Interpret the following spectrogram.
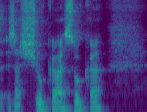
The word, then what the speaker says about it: Ahsoka: My favorite Star Wars character though in the greater Star Wars universe, if I'm going to pronounce her name right, is Ahsoka.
